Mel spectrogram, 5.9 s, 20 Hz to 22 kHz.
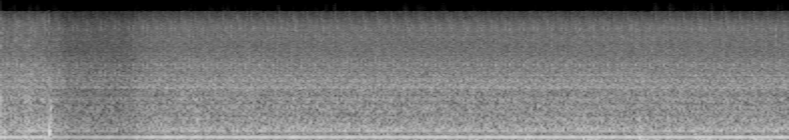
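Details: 2007 Hyundai Entourage 3.8 V6 after a new MAF/IAT sensor (P0102, previous no-start): engine stays running over 30 seconds, then settles into a steady, even low drone with no stumbles; runs cleanly, apparently fixed.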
